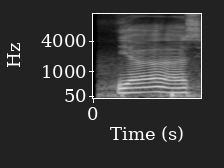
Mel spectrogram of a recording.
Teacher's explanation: Ya ini dibaca 2 harkat, sin ini dibaca 6 harkat karena sin ini termasuk dalam huruf 8 nih, sin.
